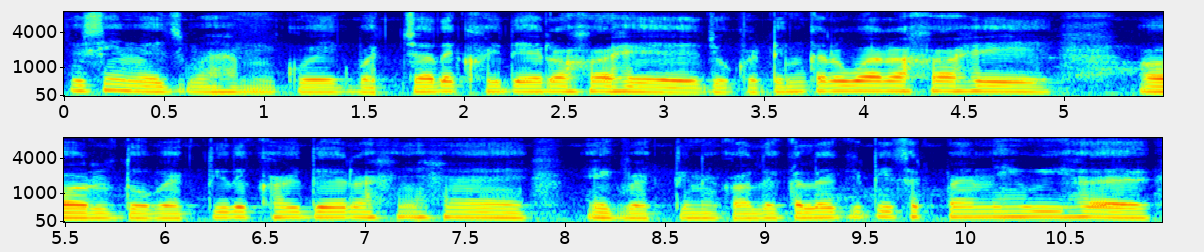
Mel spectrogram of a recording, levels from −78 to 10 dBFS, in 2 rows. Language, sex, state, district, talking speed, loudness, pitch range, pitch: Hindi, male, Uttarakhand, Uttarkashi, 175 wpm, -18 LUFS, 125-145 Hz, 135 Hz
